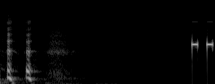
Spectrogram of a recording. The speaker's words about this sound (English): Oh, that's the timer.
